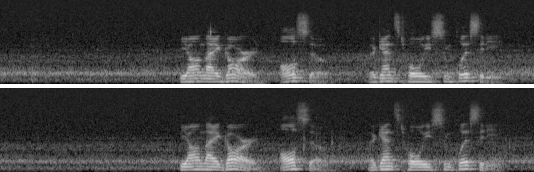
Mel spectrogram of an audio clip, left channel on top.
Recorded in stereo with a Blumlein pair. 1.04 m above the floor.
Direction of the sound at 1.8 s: 10° right.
